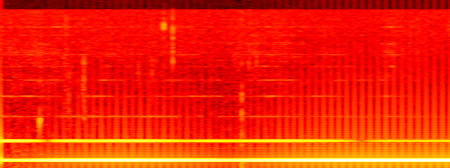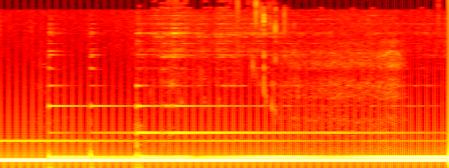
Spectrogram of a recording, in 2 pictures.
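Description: Frosted crystal singing bowls from a three-bowl harmonic set ring in long, pure sustained tones, one steady low drone joined partway through by a higher bowl, with a few soft taps at the entry.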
